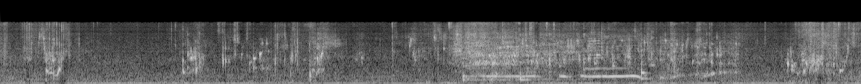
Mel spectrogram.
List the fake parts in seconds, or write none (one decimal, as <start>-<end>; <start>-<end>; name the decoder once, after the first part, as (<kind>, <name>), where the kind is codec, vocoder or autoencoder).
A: 0.0-8.6 (codec, DAC)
